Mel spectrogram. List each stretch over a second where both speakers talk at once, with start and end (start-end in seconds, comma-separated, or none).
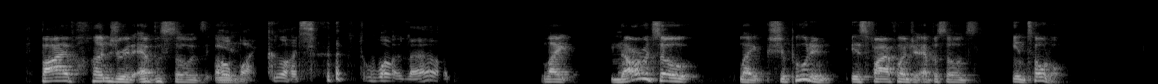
none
